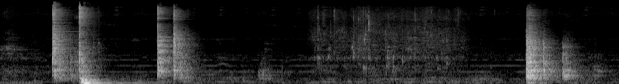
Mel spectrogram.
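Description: A cooking pot for Kerala erissery being covered with its lid, giving three sharp metallic clanks spaced over a few seconds, close and fairly loud, with faint kitchen clatter in between.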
